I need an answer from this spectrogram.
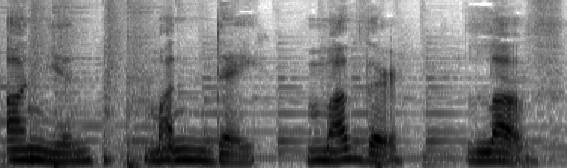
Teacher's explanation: The O is not making its normal sound, it's making the short U sound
